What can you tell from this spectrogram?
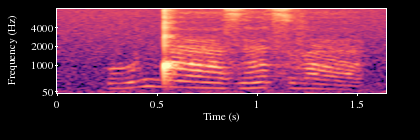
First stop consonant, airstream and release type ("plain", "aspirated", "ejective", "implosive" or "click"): click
